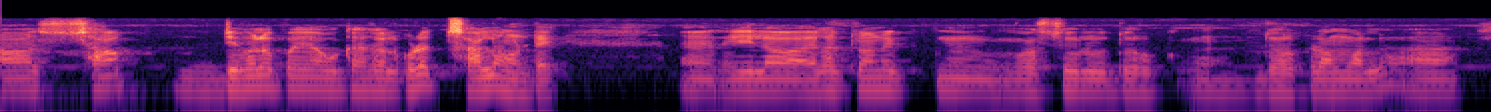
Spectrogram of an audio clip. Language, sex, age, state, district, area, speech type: Telugu, male, 18-30, Telangana, Yadadri Bhuvanagiri, urban, spontaneous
